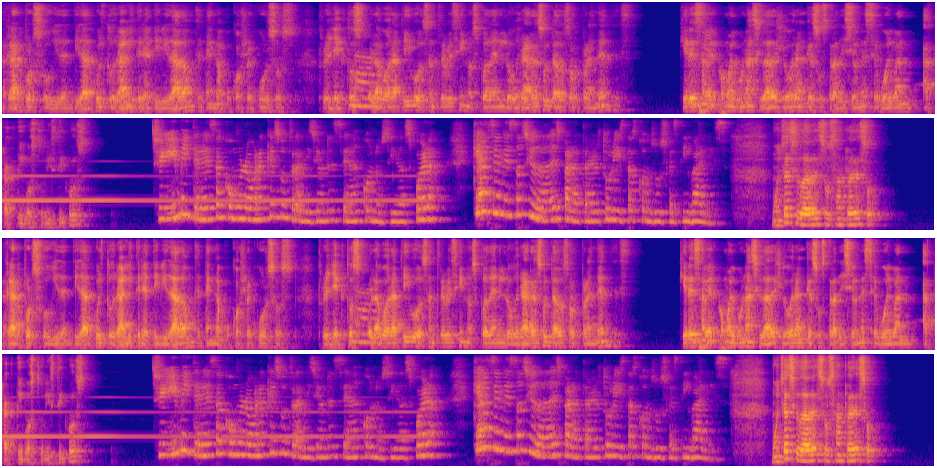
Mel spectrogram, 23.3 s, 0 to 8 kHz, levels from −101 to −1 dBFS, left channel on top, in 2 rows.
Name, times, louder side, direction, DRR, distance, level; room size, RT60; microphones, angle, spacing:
voice 1, 0.0-7.8 8.5-11.3 11.6-12.7 20.8-22.5, right 3 dB, 80° right, 5 dB, 0.5 m, -27 dB
voice 2, 4.3-4.8 8.6-8.9 13.5-20.7, left 1 dB, 20° left, -1 dB, 0.7 m, -31 dB
Wind instrument woodwind instrument, 11.5-17.1, left 3 dB, 35° right, 0.8 m, -41 dB
2.8 x 2.1 x 2.3 m, 0.42 s
head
